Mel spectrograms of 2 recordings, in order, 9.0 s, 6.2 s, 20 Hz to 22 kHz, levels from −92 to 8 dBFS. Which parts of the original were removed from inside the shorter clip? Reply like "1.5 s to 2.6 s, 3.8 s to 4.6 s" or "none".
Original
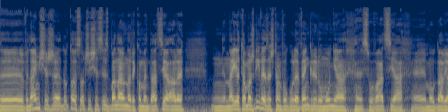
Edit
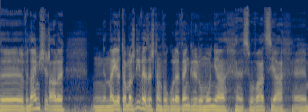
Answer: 1.0 s to 3.4 s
